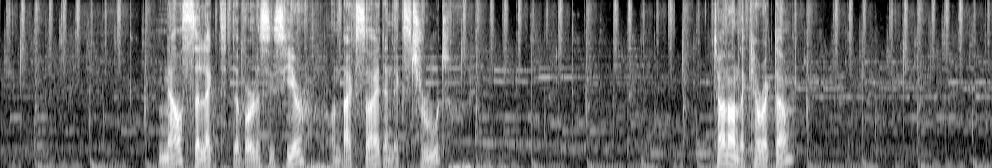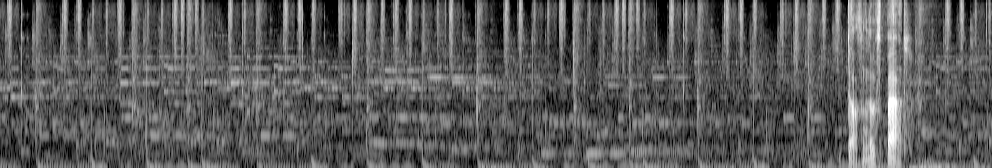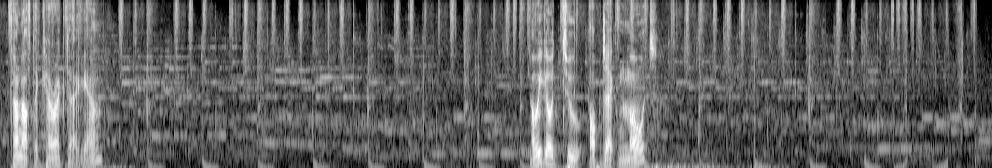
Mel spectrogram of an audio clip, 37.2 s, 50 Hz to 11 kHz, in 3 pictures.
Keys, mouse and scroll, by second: 3.3 e, 8.1 click, 9.7-10.4 scroll down 3, 10.4-13.4 middle drag, 16.7 shift+z, 17.8-21.1 middle drag, 23.2 click, 24.3-25.8 middle drag, 25.8-26.6 scroll down 4, 26.6 middle click, 27.6-28.1 scroll up 3, 28.1-30.1 middle drag, 30.1-32.5 drag, 32.5-33.9 middle drag, 33.9-34.3 scroll up 2.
